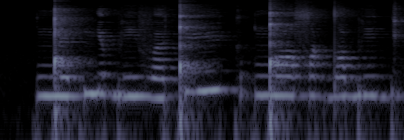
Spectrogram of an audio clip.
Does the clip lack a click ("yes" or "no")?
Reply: no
